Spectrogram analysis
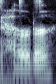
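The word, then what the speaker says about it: Huerter: that is going to be on Atlanta Kevin herder that's how you say his name he's been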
